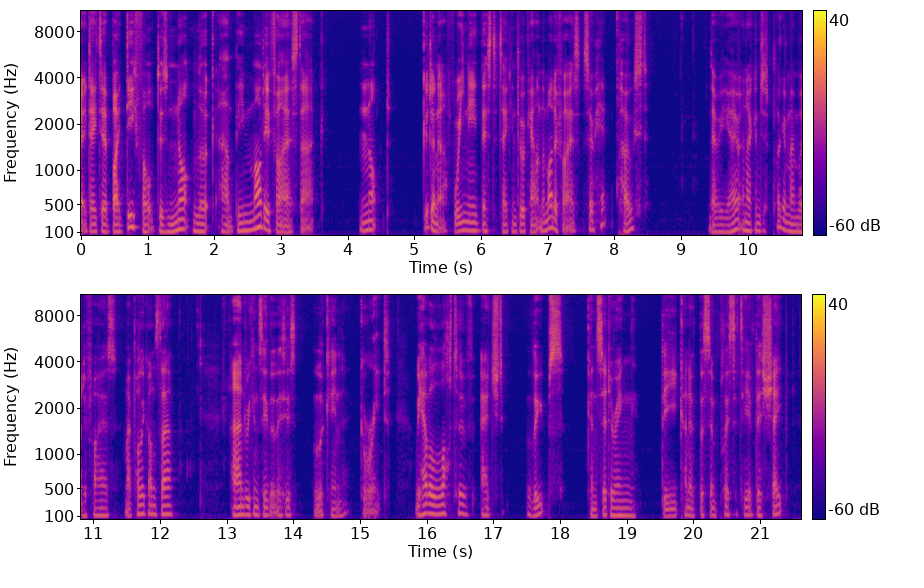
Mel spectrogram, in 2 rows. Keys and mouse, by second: 7.9 click, 8.9 middle click, 9.7-10.4 drag, 11.0 middle click, 11.9 drag, 13.3 click, 14.3-15.4 middle drag, 18.7-19.6 middle drag, 19.7 click, 20.9 drag, 21.3 g.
